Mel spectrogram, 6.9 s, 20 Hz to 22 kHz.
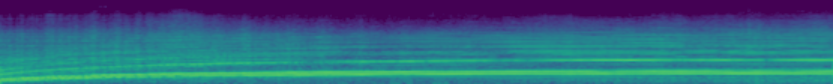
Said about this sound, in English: what should people do when they hear the storm sirens? So that that drill is on Wednesday. I believe it's at 1 p.m. And what you should do is the sirens are going to go off statewide.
